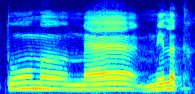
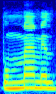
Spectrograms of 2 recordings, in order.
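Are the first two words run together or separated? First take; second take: separated; run together. First: The first two words are said apart. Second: The first two words are merged into one. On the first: The speaker calls it right. "ਨਖੇਰ ਕੇ ਇਹ ਪਦ ਪੜ੍ਹਨੇ ਹਨ" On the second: The speaker calls it wrong. "ਤੁਮੈ ਮਿਲਤ ਨਹੀਂ ਕਹਿ ਦੇਣਾ"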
